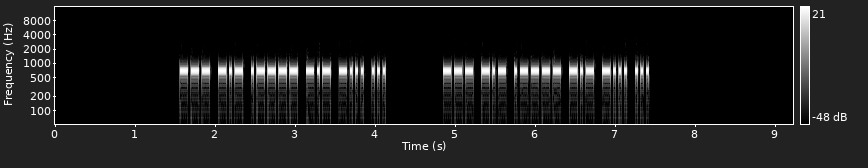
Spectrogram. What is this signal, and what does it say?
Morse code, heard as a keyed tone, about 36 wpm, 700 Hz. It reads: OK1KBS OK1KBS
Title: DXCC-100 Call Signs - 6 Characters - Repeated 2x - 35wpm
